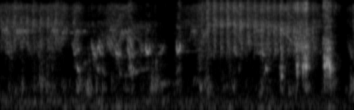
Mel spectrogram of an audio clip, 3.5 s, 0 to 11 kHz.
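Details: White Leghorn chicks, hatched March 17, 2024 and recorded May 26, 2024, giving a busy flurry of thin, high peeps and chirps that overlap and run together, with a short lull midway, at low volume.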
